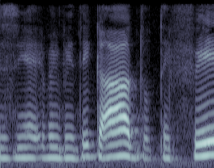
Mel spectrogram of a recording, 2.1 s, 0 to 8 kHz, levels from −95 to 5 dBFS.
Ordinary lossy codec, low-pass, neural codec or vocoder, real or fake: Opus, 64 kbps; 7.2 kHz; none; real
